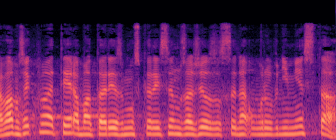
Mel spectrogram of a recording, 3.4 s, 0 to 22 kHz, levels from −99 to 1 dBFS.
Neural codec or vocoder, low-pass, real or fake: codec, 24 kHz, 0.9 kbps, WavTokenizer, medium speech release version 2; 10.8 kHz; fake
